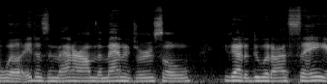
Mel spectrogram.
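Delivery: ordinary talk, nothing marked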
